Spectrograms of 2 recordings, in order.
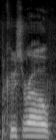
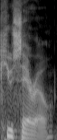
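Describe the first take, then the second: First: The name begins with a plain 'koo' sound. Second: The name begins with a 'kyoo' sound. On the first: The speaker calls it wrong. "I hope I'm saying that right" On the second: The speaker calls it right. "Pronounced like the letter Q"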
